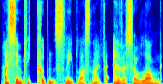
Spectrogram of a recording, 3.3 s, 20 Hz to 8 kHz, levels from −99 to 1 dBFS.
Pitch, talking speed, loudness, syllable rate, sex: 135 Hz, 185 wpm, -21 LUFS, 4.1 syllables/s, male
